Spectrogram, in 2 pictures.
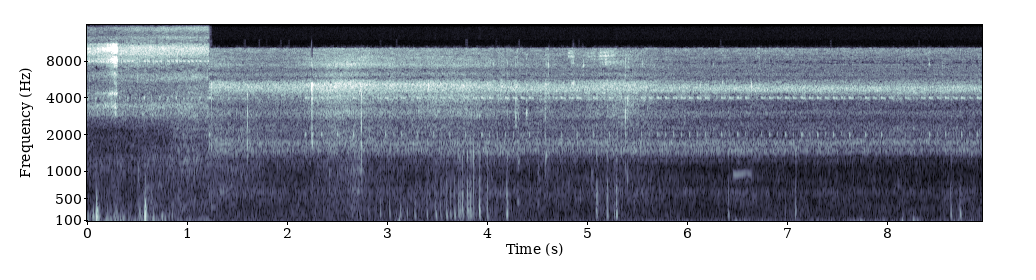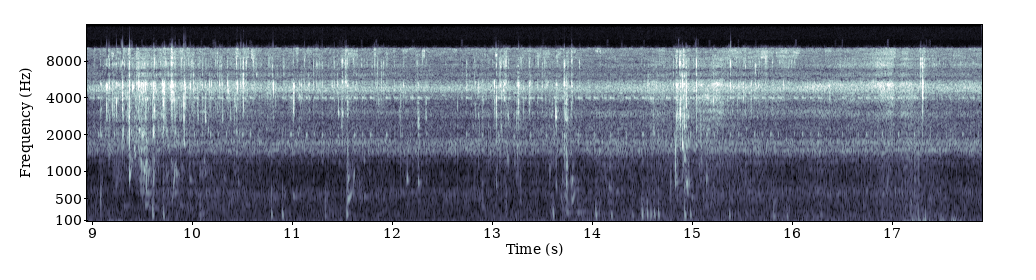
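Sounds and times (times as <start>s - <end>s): steady hiss: 0.0s - 1.2s.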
